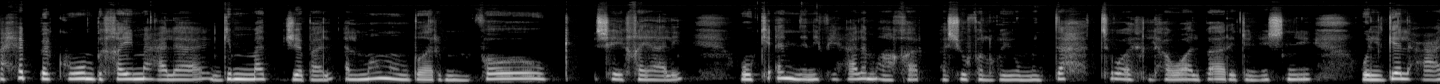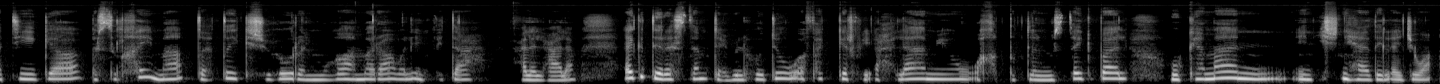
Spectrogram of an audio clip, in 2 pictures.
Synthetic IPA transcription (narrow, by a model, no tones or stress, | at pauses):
ʔaħabːʔakʰuːnbɪxajmaʕalaɡɪmːa | d͡ʒabalʔalmɑnðˤɑɾˤmɪnfoːɡ | ʃeːxajaːliwɪkaʔanːnifiʕaːlamʔaːxɑɾˤ | ʔaʃuːfɪlɣʊjuːmːɪnt̪aħt̪wʔalhawaːlbaːɾɪd̪wɪnʕɪʃniwɪlɡalʕaʕat̪iːɡab̥asːɪlxiːmat̪ʊʕt̪ˤiːkʃʊʕuːɾɪlmʊɣaːmɑɾˤɑwɪlʔɪnfɪt̪aːħ | ʕalalʕaːlamʔaɡd̪ɑɾˤʔast̪amt̪ɪʕbɪlhʊd̪uwʔafakːɪɾfiʔaħlaːmiʔɑxɑ̥t̪ˤːɨt̪ˤlɪlmʊst̪aɡbalwkamaːnjɪnʕɪʃniɦaːðlʔad͡ʒwaːʔ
